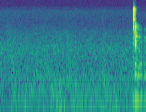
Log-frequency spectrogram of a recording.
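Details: Near silence broken by one sharp click near the end.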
